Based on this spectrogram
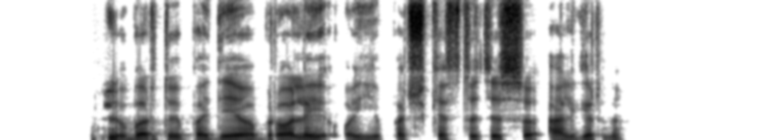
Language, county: Lithuanian, Kaunas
